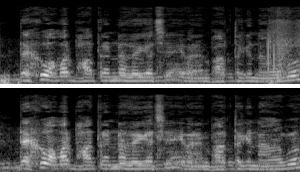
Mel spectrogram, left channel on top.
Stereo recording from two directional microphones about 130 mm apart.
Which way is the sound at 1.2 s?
30° right (ahead or behind).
